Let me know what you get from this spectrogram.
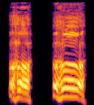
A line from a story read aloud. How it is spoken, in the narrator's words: shouted with a loud laugh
